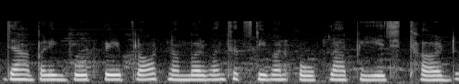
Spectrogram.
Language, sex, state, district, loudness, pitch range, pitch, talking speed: Hindi, female, Delhi, New Delhi, -13 LUFS, 210-230 Hz, 220 Hz, 180 wpm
